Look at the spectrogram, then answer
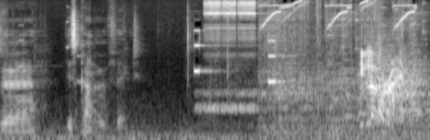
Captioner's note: zap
